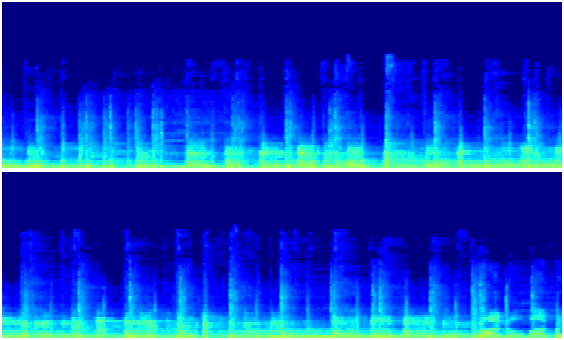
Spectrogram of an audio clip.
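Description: Live country band playing an instrumental break between verses: electric and acoustic guitars over bass and drums, with a steady beat. The singing comes back in right at the end.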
